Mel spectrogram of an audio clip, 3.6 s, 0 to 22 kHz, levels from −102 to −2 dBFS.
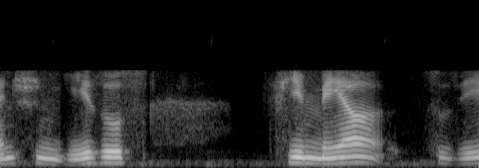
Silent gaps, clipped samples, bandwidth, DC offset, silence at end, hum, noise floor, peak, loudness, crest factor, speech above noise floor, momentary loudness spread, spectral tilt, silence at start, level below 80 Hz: none; under 0.1%; 4.1 kHz; under 0.1%; 0 s; none; -72 dBFS; -18 dBFS; -34 LUFS; 18 dB; 38 dB; 20 LU; -8.5 dB/octave; 0 s; -78 dBFS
